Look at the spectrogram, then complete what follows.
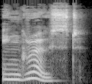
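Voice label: "engrossed", British English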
